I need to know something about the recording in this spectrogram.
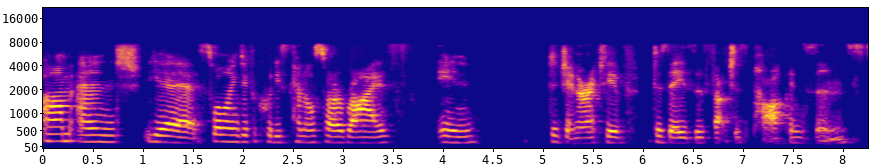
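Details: Adult woman speaking; normal speech.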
